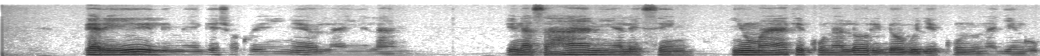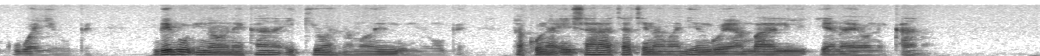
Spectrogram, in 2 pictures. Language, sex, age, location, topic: Swahili, male, 25-35, Nairobi, finance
